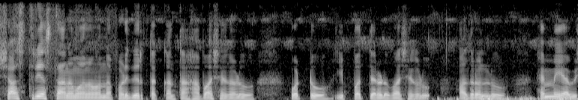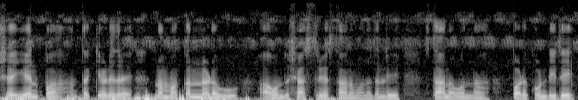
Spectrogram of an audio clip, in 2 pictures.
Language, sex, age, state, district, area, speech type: Kannada, male, 30-45, Karnataka, Kolar, rural, spontaneous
